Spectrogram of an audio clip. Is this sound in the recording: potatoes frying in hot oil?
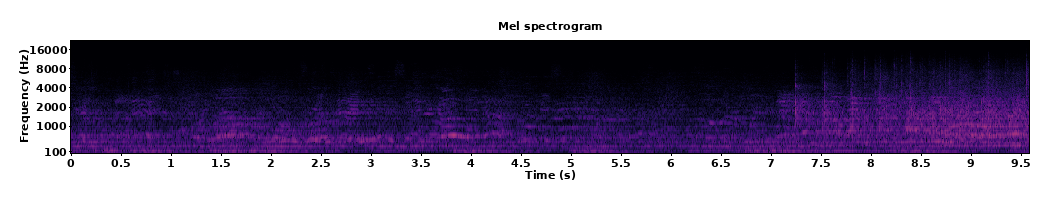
no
